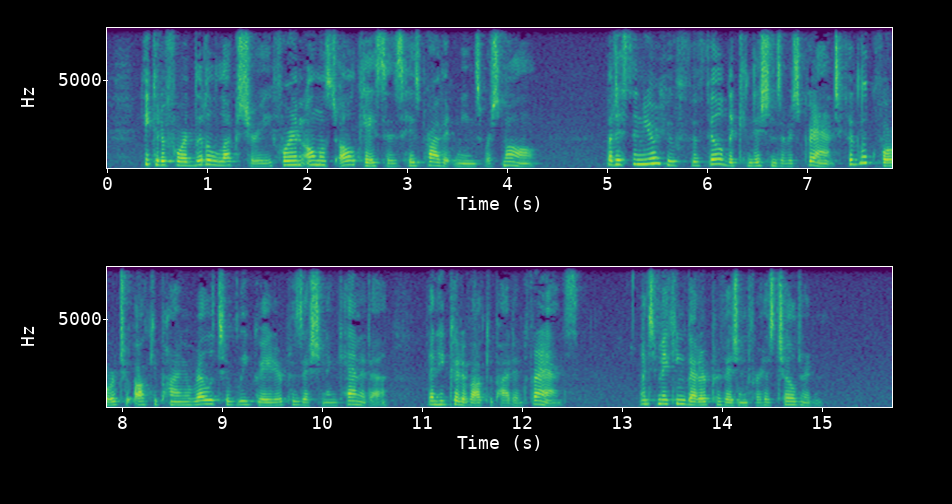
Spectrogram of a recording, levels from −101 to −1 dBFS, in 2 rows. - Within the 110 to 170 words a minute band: No, average, 195 wpm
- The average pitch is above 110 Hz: Yes, medium, 185 Hz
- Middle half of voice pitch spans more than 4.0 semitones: Yes, wide, 5.4 semitones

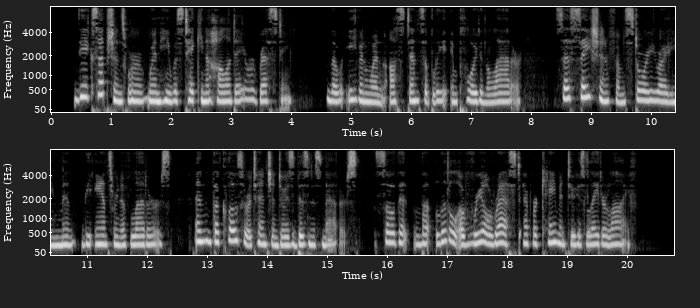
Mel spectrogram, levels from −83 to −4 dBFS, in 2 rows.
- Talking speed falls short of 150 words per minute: Yes, average, 140 wpm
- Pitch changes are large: No, average, 2.8 semitones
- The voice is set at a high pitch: Yes, high, 215 Hz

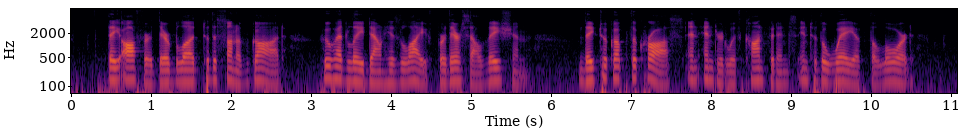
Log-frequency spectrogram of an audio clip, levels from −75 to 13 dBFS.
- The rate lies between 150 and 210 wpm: Yes, average, 180 wpm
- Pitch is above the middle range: No, low, 130 Hz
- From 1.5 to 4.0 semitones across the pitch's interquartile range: Yes, average, 3.0 semitones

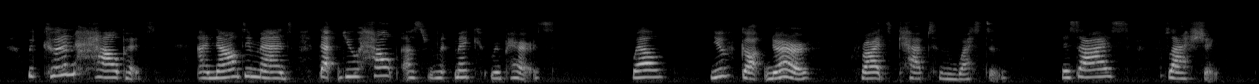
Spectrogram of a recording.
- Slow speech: Yes, slow, 110 wpm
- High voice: Yes, very high, 315 Hz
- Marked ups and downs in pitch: No, average, 4.1 semitones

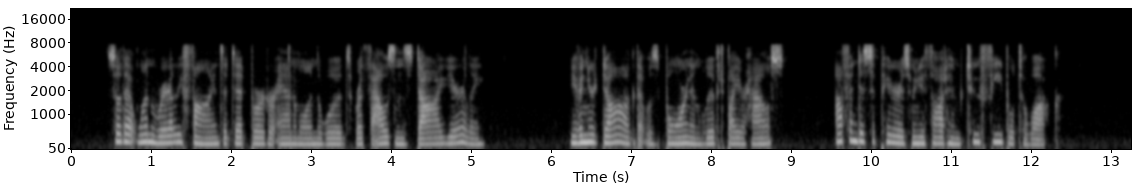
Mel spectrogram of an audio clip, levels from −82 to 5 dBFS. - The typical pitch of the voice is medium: Yes, medium, 175 Hz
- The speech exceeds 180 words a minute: No, average, 170 wpm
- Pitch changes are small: No, average, 3.3 semitones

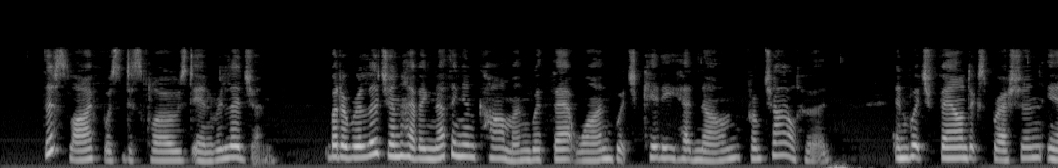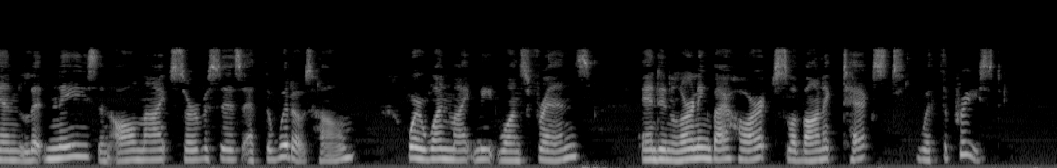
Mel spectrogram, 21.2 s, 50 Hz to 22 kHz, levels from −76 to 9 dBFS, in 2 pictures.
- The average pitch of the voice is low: No, high, 205 Hz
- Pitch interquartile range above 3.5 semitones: No, average, 3.2 semitones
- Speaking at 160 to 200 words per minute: No, average, 145 wpm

